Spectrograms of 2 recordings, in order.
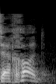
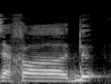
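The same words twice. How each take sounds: First: The word ends cleanly on the final d. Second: A short vowel sound follows the final d. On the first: The speaker calls it right. "It's achod, right?" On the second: The speaker calls it wrong. "it's wrong. You're making a shva on the dalid"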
